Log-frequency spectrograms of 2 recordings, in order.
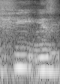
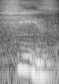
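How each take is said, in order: First: Both words are said fully and separately. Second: The words merge into one short syllable.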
